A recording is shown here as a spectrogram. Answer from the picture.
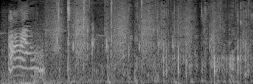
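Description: A cat, Kitty, gives one short, mid-pitched meow that slides downward as it finds the egg salad, followed by a few seconds of scattered rustling and light clattering noises.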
